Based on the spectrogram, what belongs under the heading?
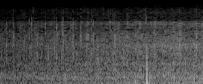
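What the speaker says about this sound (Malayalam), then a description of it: "മൊത്തം ഇടിവെട്ട് മഴയാണ്." Heavy rain pours outdoors in hilly country, a dense, steady hiss of falling water that stays constant throughout, with one sharp brief knock midway and no distinct thunder.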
